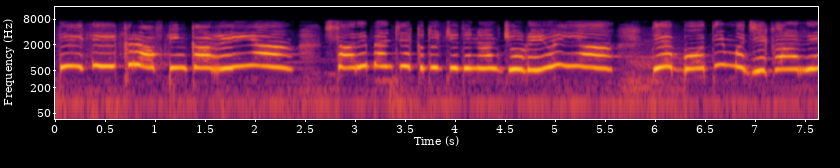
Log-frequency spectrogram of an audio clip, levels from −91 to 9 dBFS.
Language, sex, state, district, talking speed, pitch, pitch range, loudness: Punjabi, female, Punjab, Kapurthala, 175 wpm, 295 Hz, 285-315 Hz, -11 LUFS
